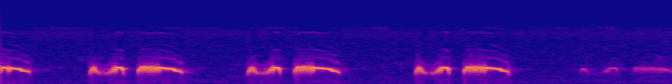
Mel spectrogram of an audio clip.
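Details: Mellow, throaty coos from a spotted dove: a clipped double note leading into a longer sliding coo, phrases repeated roughly every one and a half seconds, ending with softer, quieter coos.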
